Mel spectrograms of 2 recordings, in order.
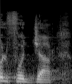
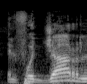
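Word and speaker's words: الفِجار: بس تنطق خطأ عندنا احنا في اللهجة الدارجة تنطق خطأ يسمونها حرب الفجار حتى في المدارس يعلمون بعض الأساتذة مو الكل بعض الأساتذة يعلمون الأولاد يقولون حرب الفجار هو مو الفجار لا الفجار بكسر الفاء بفتح الجيم الفجار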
